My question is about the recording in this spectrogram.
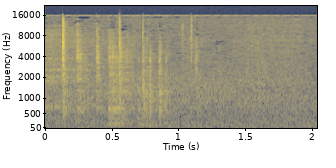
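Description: A few light clicks and knocks of handling in the first second, then a steady faint background hiss.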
